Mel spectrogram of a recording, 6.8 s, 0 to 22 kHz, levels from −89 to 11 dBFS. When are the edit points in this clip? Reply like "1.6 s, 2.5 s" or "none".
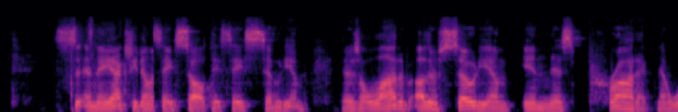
1.5 s, 5.2 s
